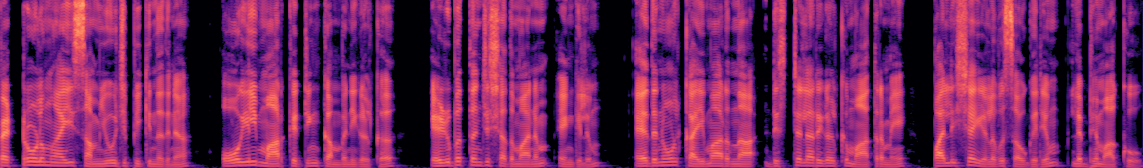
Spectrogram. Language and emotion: Malayalam, neutral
